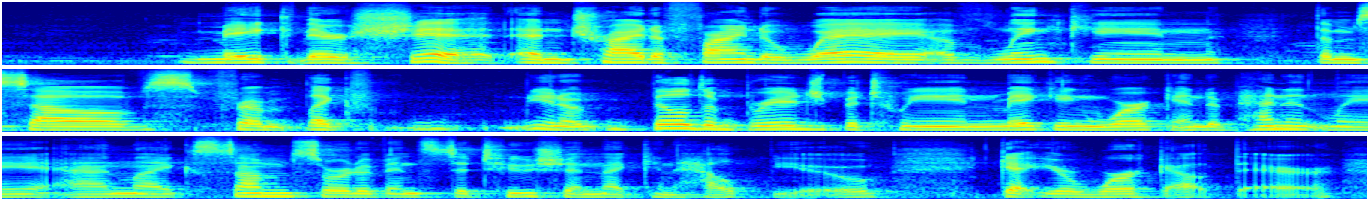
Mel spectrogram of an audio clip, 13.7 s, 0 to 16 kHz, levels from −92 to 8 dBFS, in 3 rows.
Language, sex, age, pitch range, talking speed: Danish, female, 20-39, 160-180 Hz, 165 wpm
